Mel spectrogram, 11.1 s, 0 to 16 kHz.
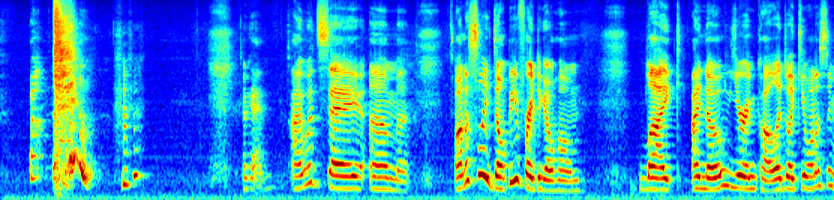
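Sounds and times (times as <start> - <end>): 
person sneezing: 0.4 - 1.4
speech: 3.2 - 7.8, 8.5 - 11.1.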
